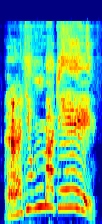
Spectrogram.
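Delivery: high, slow screeching villain voice; drawn-out villain screech. Acted. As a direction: stretch out a shrill alien sneer. Frieza insulting Issei.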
